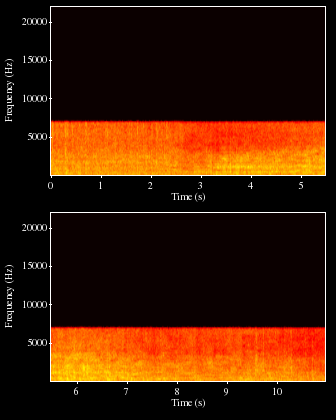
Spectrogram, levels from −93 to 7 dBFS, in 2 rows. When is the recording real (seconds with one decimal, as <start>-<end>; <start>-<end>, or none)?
0.0-2.4; 4.0-4.7; 7.7-8.1; 9.3-11.0

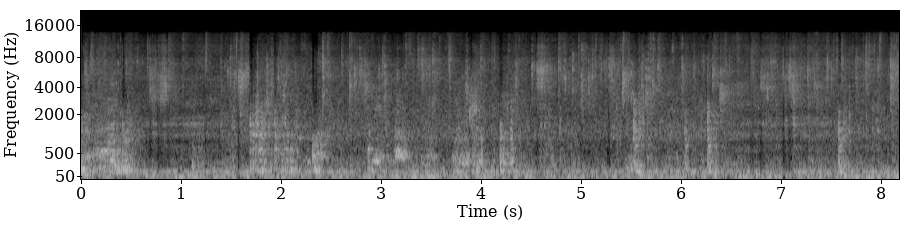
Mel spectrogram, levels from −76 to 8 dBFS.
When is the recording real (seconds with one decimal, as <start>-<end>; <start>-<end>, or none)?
0.0-0.6; 1.4-6.5; 7.5-8.2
